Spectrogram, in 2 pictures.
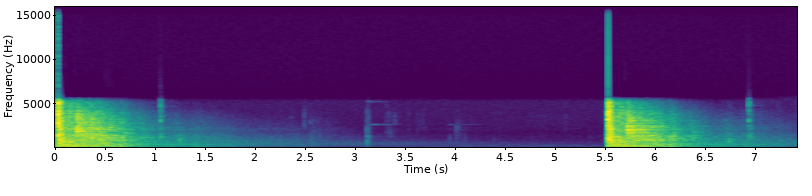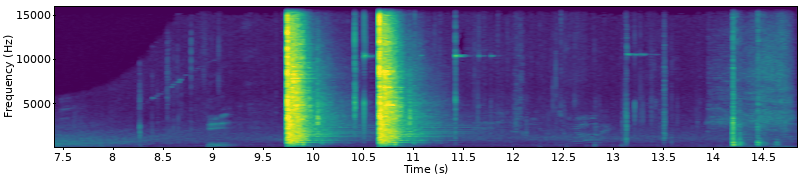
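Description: Four 9 mm pistol shots from a Glock 19 Gen 4 fitted with a Radian Ramjet compensator, firing 115-grain Fiocchi range ammunition. The first two, about five seconds apart, each ring out in a long fading echo; the last two crack in quick succession, about a second apart, near the end.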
